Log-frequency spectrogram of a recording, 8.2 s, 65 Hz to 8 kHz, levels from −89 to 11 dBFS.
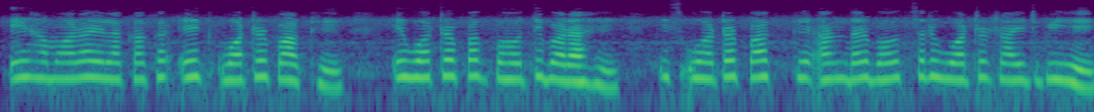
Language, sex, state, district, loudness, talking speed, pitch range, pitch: Hindi, female, Uttar Pradesh, Deoria, -20 LUFS, 170 wpm, 260-295 Hz, 275 Hz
